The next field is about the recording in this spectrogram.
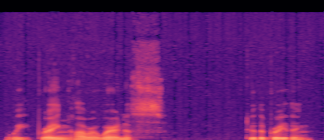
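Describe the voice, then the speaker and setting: A man guiding a meditation as a teacher, speaking calmly in measured short phrases with long pauses. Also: low-pitched, vocal fry. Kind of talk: guided meditation.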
